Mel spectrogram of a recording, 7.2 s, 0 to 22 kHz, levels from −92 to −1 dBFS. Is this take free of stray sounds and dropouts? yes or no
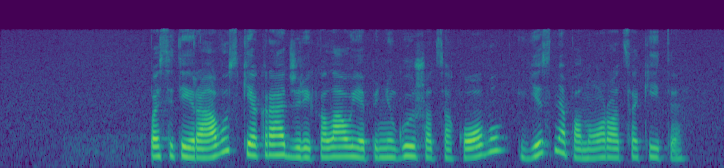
yes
